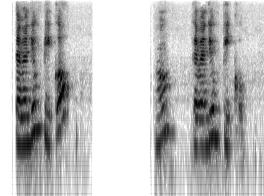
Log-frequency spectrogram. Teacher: el tono aparece pero delimitando frases no delimitando palabras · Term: entonación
